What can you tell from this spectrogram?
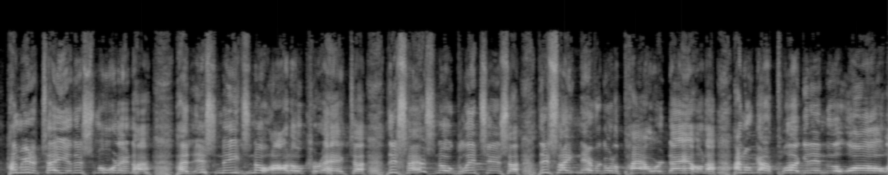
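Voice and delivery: loud, high, driving pulpit delivery; fervent preaching. Real, not acted. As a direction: belt it out in urgent rhythmic bursts. Preaches at full force.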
